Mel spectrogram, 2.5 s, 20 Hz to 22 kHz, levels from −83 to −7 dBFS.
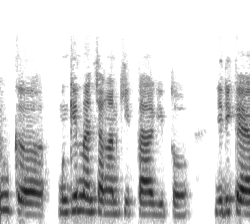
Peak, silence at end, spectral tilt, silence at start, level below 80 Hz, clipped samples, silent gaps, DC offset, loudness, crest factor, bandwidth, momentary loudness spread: -8 dBFS; 0 s; -4.5 dB/octave; 0 s; -68 dBFS; under 0.1%; none; under 0.1%; -24 LUFS; 16 dB; 9 kHz; 9 LU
